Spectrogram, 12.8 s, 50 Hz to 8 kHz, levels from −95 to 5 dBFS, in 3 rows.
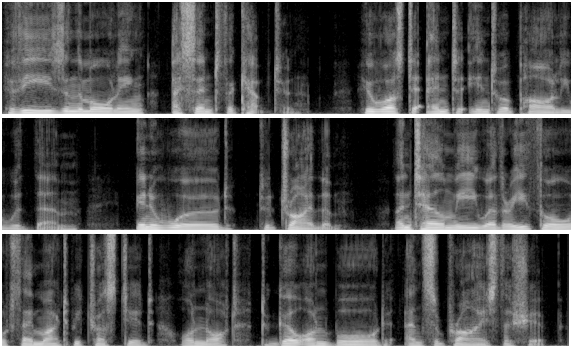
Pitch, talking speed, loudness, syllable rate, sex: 115 Hz, 205 wpm, -18 LUFS, 5.0 syllables/s, male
